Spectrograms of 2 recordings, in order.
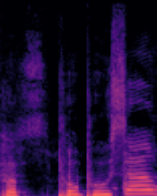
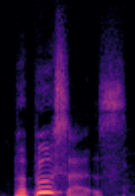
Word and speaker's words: pupusa: I think they're pronounced pupusa, like pu instead of pi.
